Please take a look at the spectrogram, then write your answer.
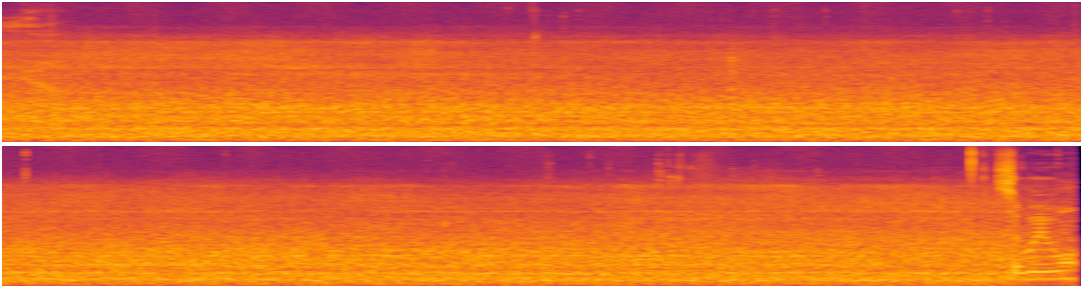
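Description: An airplane arriving at Raleigh-Durham International Airport on a cloudy evening, giving a continuous broad roar of jet engine noise that holds steady and loud throughout.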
